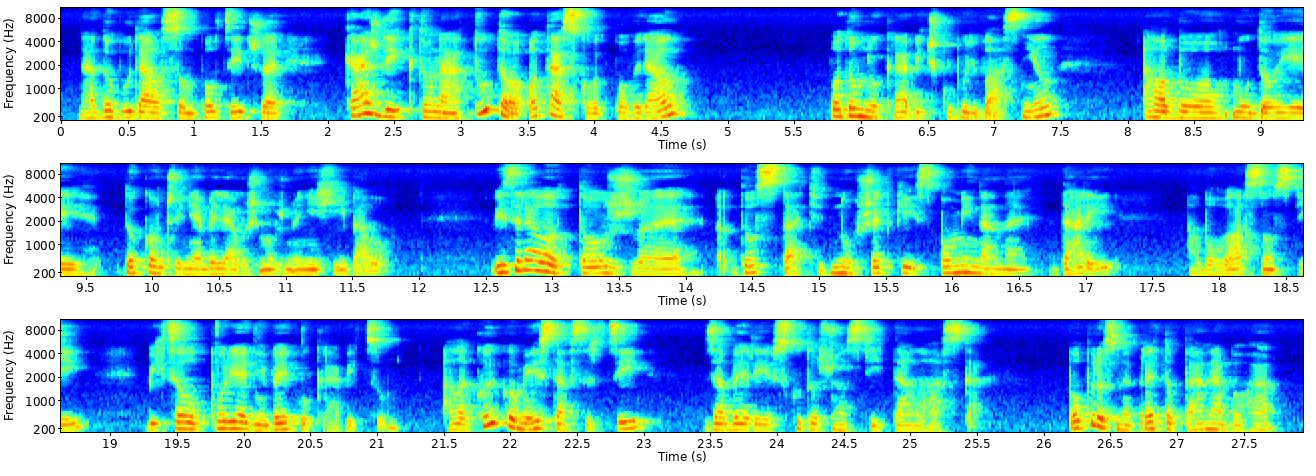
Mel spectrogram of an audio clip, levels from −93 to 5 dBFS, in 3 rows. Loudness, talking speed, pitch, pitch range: -20 LUFS, 115 wpm, 175 Hz, 155-195 Hz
